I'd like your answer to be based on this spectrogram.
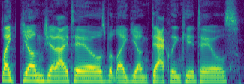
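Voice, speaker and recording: A woman chatting casually and unscripted on an after-show, telling stories in a rambling, animated way with slangy swearing. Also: low voice, normal speed, clear, resonant tone, no room sound. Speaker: audio drama creator chatting on a live after-show.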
